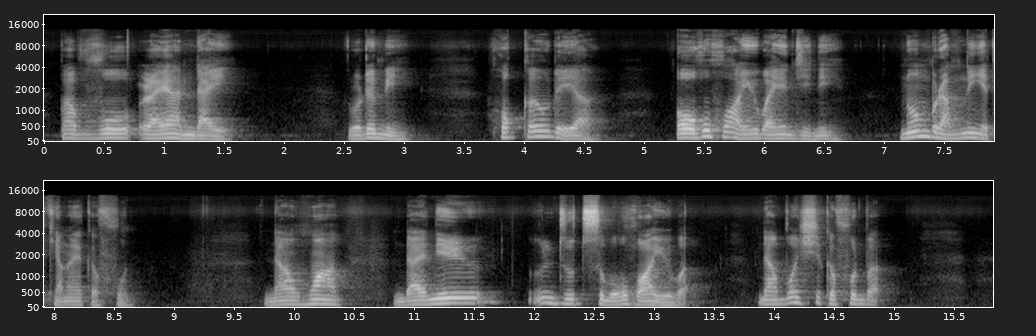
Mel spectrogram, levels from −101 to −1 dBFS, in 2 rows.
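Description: It's a speech recording, and nothing technically wrong turns up anywhere in it, so there's no problem to pin to a time or trace to a cause.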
